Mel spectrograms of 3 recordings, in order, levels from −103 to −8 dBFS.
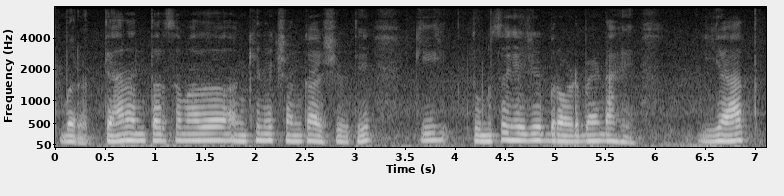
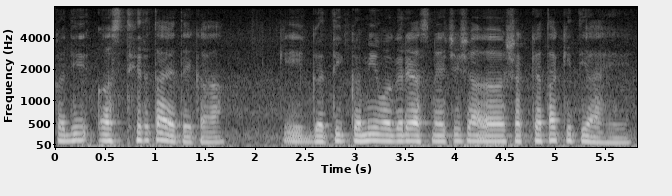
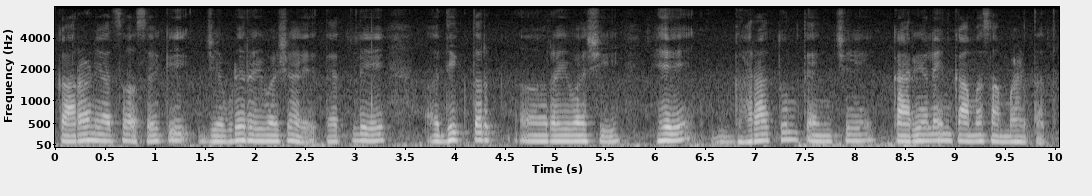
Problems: constant background noise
